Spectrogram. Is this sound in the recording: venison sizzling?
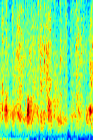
no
